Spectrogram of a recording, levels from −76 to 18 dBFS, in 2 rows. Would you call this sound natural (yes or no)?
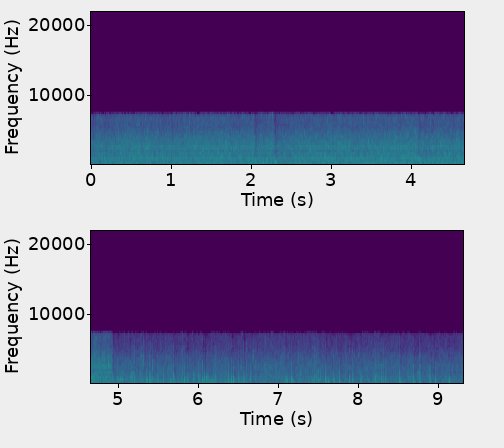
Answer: yes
